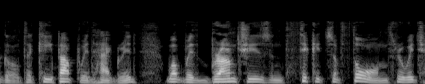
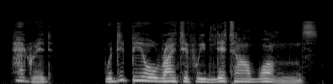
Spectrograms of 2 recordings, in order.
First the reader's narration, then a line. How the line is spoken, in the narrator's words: said quietly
